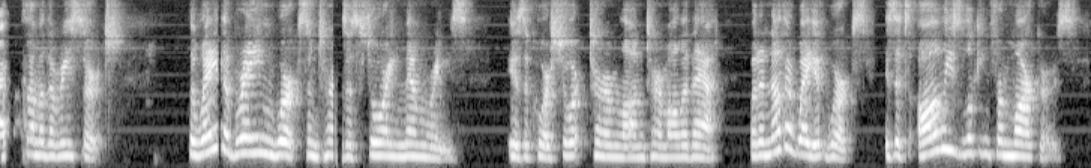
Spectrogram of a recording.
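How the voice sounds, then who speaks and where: A woman speaks very slowly in a fairly high, somewhat breathy voice with a dark, mellow tone. Her loudness stays very even, and her pitch varies an ordinary amount. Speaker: psychologist who counsels clients. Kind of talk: casual radio talk show conversation.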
